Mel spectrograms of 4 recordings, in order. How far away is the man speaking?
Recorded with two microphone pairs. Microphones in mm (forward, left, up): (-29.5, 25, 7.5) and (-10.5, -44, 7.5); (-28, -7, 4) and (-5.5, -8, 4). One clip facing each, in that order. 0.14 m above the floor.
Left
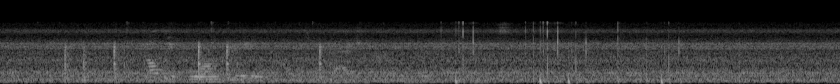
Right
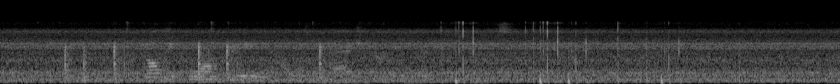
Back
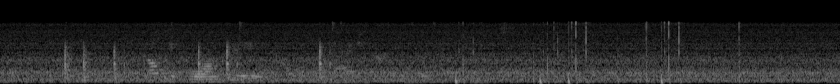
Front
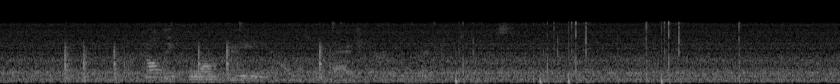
About 7.5 m.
